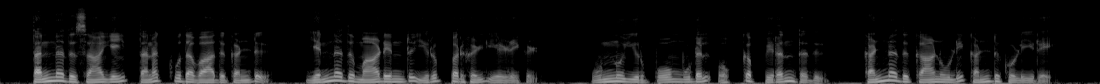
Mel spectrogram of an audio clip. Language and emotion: Tamil, neutral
